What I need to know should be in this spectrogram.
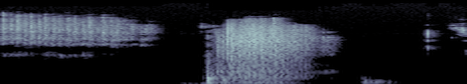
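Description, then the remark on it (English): A soft clattering rattle fades out, then a sharp burst of many dice tumbling and clacking together, followed by a couple of small knocks and faint clicks as they settle. “So many dice.”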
